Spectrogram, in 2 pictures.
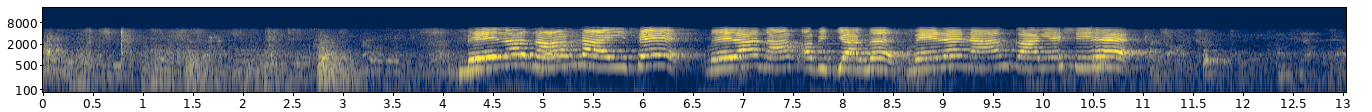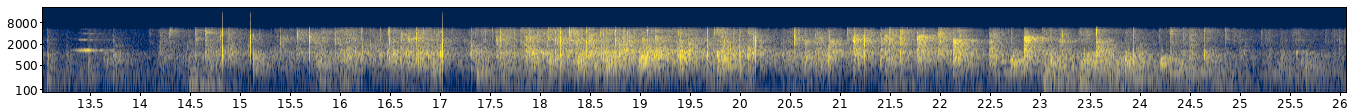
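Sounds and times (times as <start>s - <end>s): children clapping: 14.2s - 25.2s.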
